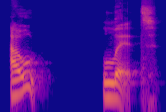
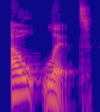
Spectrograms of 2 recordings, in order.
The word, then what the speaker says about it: outlet: Out because it's a flap T. Outlet. And then lit has that, it's not let at the end, it's lit, outlet, outlet, outlet, outlet.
